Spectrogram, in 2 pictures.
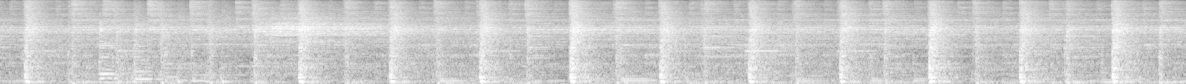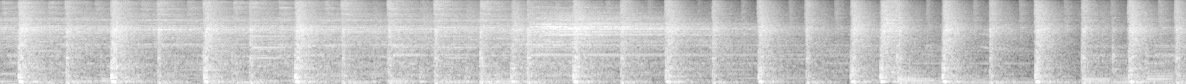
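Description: Live band playing: a drum kit keeps a steady beat, about one stroke a second, over a strong bass line and keyboard.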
